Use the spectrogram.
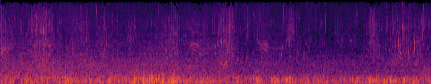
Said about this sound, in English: Let's listen to this here. There's a little walk. Maybe you can hear these waters.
